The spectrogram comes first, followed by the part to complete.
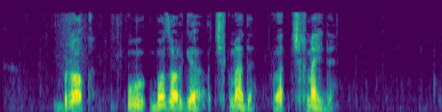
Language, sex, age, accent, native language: Uzbek, male, 25-34, Sirdaryo, Uzbek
